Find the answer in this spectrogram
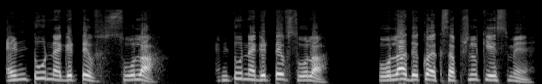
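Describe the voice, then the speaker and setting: An older man with a dry throat teaches a physics class online, his voice high-pitched with a darkish tone at normal speed. He calls his students beta, repeats his questions, and mixes Hindi and English, in a dry recording.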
